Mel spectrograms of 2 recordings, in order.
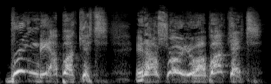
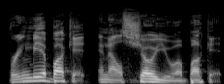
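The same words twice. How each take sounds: First: It is said in a put-on character voice. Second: It is read in a plain, ordinary voice.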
